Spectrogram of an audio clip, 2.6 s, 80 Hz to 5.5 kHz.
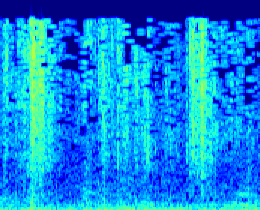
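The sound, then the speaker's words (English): Soft, papery rustling of many Bible pages turning to 1 Kings chapter 3, with a few brighter swishes rising at irregular moments over a steady low murmur of shuffling, faint overall and with no one speaking. “I like to hear those pages rustling.”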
